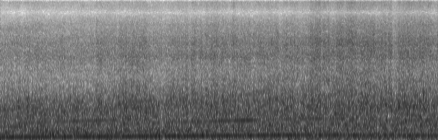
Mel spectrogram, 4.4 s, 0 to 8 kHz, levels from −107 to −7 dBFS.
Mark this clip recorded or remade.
remade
